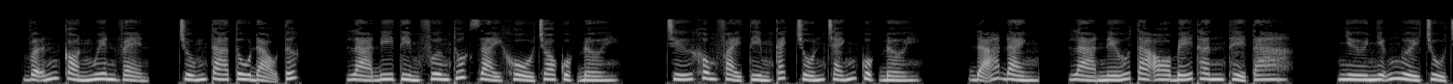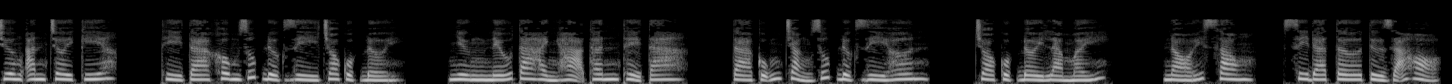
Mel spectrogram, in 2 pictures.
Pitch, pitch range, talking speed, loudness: 225 Hz, 205-240 Hz, 165 wpm, -22 LUFS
